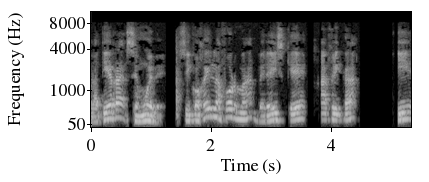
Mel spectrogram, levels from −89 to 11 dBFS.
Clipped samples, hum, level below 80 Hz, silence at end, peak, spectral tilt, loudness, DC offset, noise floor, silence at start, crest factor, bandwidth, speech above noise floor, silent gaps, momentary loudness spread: under 0.1%; none; -58 dBFS; 0 s; -2 dBFS; -5.5 dB/octave; -18 LUFS; under 0.1%; under -90 dBFS; 0 s; 16 dB; 8.8 kHz; over 73 dB; 1.25-1.40 s, 3.63-3.70 s, 4.49-5.01 s; 8 LU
